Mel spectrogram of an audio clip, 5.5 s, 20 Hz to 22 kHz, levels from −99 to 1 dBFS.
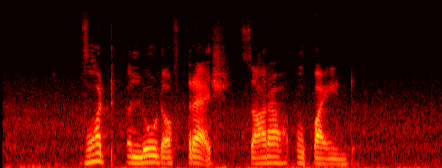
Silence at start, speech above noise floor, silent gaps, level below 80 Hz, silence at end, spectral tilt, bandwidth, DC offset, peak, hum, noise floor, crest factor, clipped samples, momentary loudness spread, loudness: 0.05 s; 26 dB; none; -66 dBFS; 0.3 s; -7.5 dB/octave; 13.5 kHz; under 0.1%; -18 dBFS; none; -62 dBFS; 20 dB; under 0.1%; 16 LU; -37 LUFS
